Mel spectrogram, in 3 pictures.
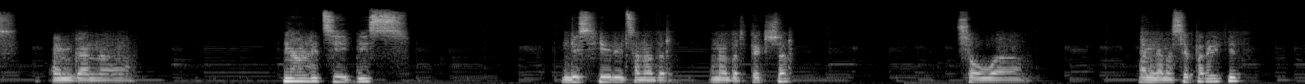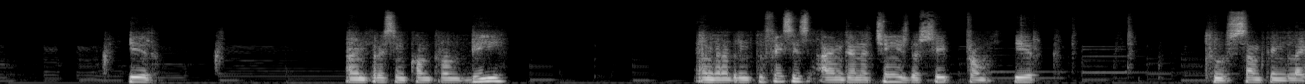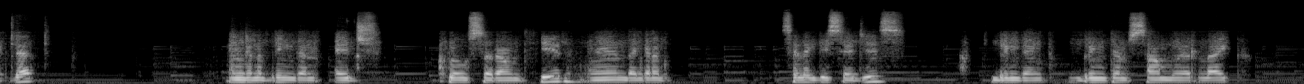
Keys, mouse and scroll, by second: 2.0-4.6 middle drag, 4.6 3, 5.2 alt+click, 6.2 middle click, 7.0-10.0 scroll up 1, 10.8 p, 11.8 shift+middle click, 12.2 scroll down 1, 13.3 click, 14.0 alt+click, 14.8 Tab, 15.1 click, 15.4 Tab, 16.6 ctrl+b, 21.9-23.3 drag, 23.3-27.4 shift+middle drag, 27.4 ctrl+r, 31.8 alt+click, 32.6-33.1 scroll up 1, 33.7 s, 36.0-37.3 middle drag, 37.3 s.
